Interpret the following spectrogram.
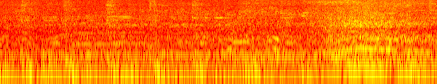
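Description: People talking faintly over a steady low rumble.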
